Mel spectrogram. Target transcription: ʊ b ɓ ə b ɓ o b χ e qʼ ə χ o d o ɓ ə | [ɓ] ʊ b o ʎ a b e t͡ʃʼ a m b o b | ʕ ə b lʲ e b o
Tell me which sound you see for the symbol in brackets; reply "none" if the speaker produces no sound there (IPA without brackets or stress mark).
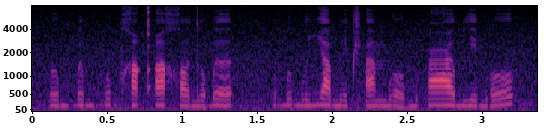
ɓ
